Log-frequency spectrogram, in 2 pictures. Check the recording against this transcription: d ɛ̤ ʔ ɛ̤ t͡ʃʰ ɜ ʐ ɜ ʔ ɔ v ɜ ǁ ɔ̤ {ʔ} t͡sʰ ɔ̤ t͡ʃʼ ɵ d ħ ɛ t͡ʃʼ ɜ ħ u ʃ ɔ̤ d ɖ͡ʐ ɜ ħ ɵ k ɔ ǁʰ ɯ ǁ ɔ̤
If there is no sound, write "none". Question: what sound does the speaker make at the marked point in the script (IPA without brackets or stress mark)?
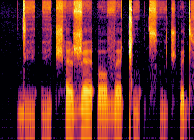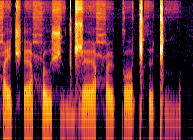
ʔ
